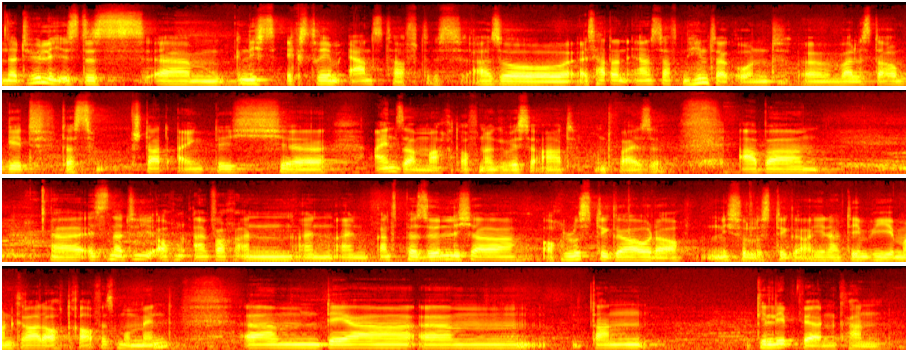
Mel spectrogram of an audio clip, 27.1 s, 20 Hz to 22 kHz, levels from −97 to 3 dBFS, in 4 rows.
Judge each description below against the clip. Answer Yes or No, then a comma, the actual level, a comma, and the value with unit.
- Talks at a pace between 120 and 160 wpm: Yes, average, 145 wpm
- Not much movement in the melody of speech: Yes, narrow, 2.1 semitones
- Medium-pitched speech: No, low, 110 Hz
